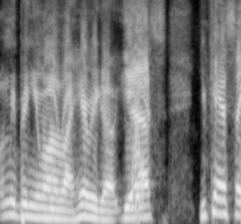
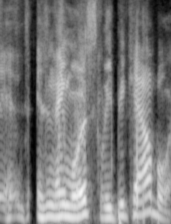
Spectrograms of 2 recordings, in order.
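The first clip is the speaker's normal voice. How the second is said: plain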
